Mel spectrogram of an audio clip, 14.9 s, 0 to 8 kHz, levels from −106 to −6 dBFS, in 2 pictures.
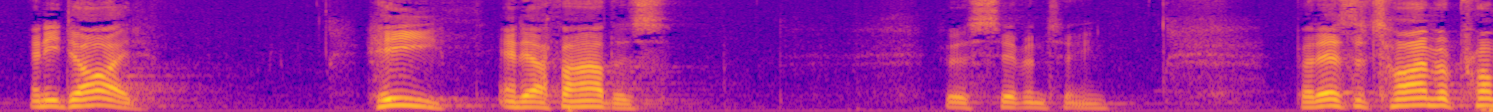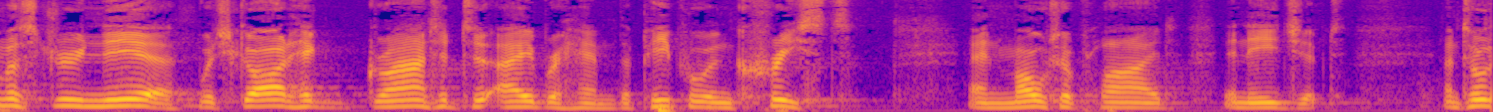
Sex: male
